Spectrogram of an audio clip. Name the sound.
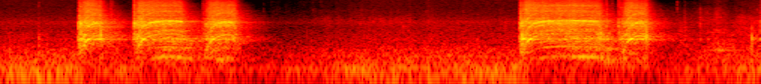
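power drill drilling a pilot hole in a door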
